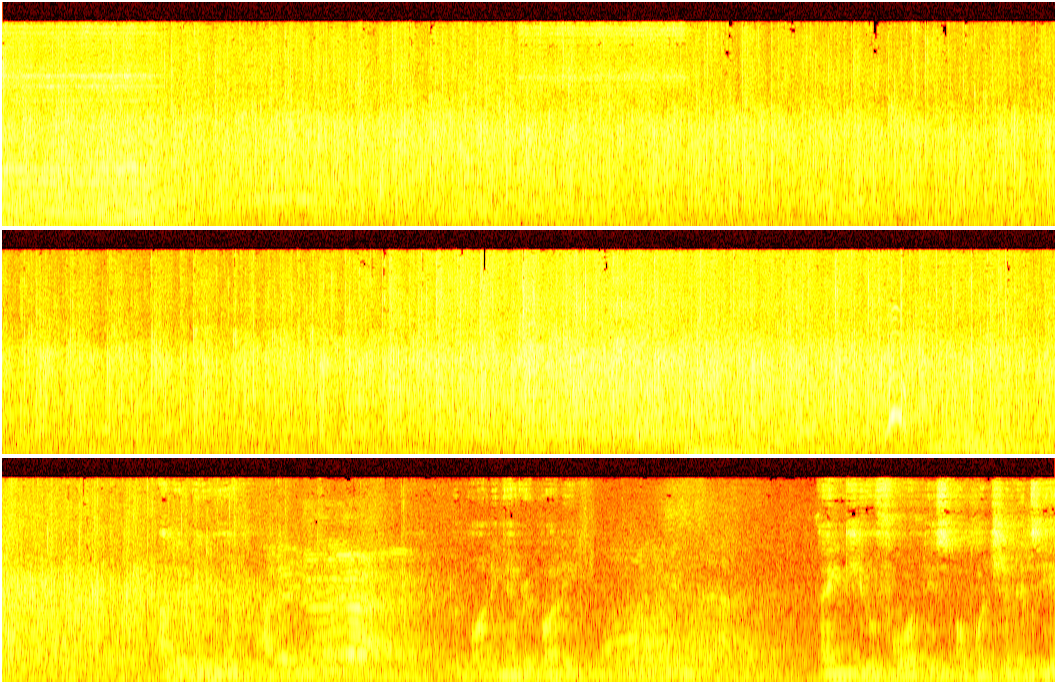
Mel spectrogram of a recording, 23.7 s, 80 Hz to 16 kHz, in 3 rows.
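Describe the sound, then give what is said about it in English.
A standing ovation from the audience at a church convention: dense, sustained applause that runs throughout as a steady wash of clapping, easing somewhat in the last stretch. “Ladies and gentlemen, with our standing ovation, let's make welcome Apostle Joshua Salmon to Impact Convention 2023.”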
